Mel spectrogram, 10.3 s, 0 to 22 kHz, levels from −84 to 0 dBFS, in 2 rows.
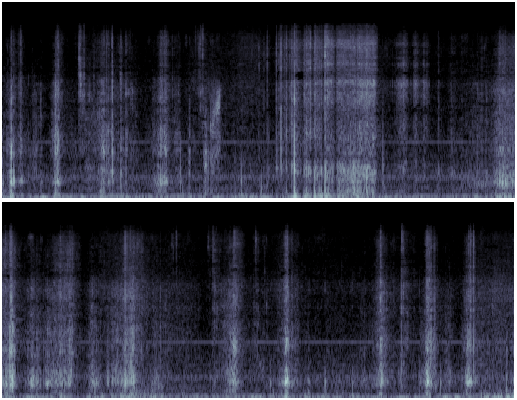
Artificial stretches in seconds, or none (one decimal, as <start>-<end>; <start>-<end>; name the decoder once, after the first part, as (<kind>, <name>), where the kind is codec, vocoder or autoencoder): none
